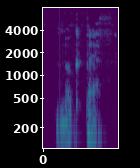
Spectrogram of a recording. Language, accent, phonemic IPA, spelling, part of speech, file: English, Southern England, /məkˈbɛθ/, Macbeth, proper noun, LL-Q1860 (eng)-Macbeth.wav
- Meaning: 1. A William Shakespeare play, about the Scottish royal family 2. The title character of said play 3. An 11th-century king of Scotland 4. A surname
